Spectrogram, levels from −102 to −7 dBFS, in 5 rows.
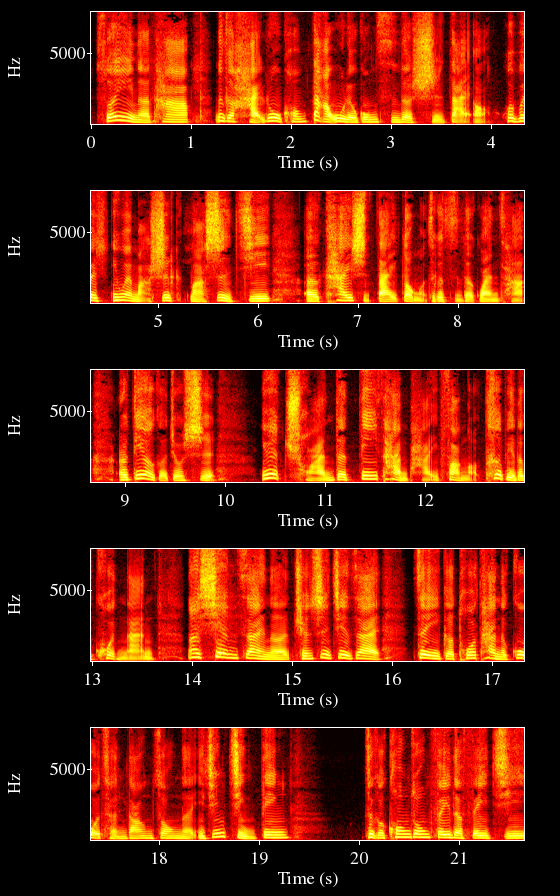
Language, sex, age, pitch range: Chinese, male, 40-59, 150-230 Hz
